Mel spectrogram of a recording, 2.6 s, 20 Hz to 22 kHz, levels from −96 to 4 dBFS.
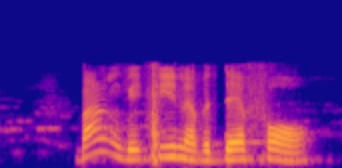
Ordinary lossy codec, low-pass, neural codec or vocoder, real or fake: AAC, 32 kbps; 5.4 kHz; none; real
